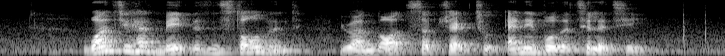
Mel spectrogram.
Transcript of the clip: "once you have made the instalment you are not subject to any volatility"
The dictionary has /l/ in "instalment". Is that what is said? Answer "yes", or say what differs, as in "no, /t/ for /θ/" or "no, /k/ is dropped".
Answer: yes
